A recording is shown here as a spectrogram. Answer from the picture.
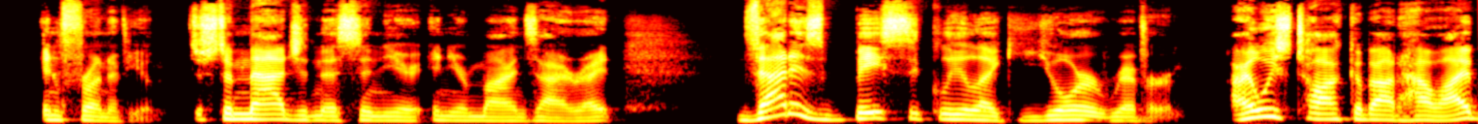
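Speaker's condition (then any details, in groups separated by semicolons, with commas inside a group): No condition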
